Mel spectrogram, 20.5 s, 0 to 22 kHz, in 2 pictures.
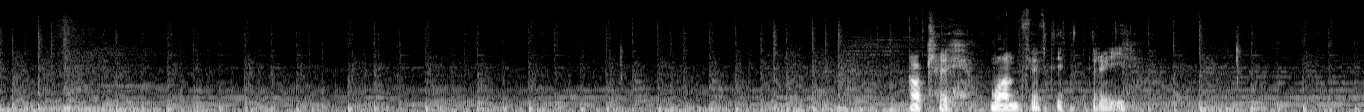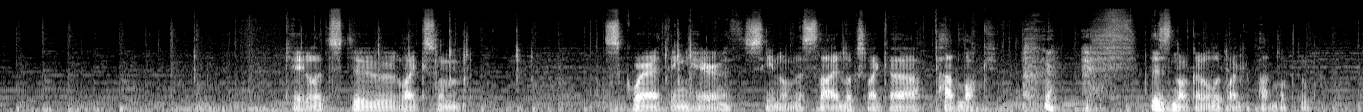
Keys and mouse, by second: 0.2 g, 2.0 click, 3.3 g, 4.3 g, 5.1 g, 6.1 g, 7.3 click, 9.0 g, 10.4 click, 10.9-11.2 drag, 11.4 3, 11.6 click, 13.3 shift+d, 13.8 s, 14.9 s, 16.1 s, 18.6 click, 19.1 e, 20.2 click.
